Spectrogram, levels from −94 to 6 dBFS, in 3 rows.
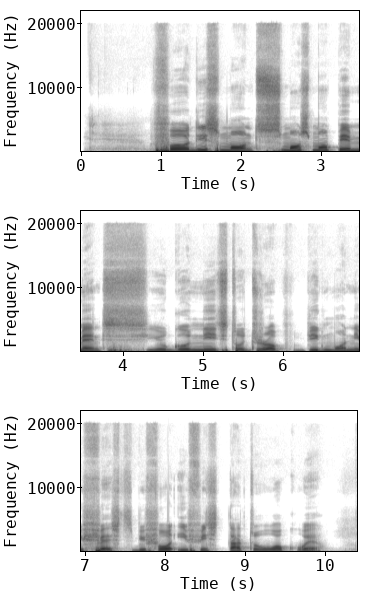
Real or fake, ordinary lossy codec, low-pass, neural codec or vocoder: real; none; none; none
